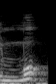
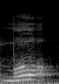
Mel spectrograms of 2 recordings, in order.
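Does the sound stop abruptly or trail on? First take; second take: abrupt; trails on. First: The sound stops abruptly and cleanly. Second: The sound trails on instead of stopping. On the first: The speaker calls it right. "Hamzah sukun langsung habis" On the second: The speaker calls it wrong. "jangan mu"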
